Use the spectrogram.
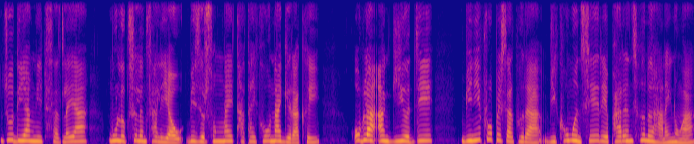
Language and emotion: Bodo, fearful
